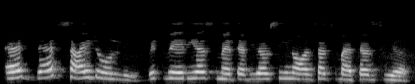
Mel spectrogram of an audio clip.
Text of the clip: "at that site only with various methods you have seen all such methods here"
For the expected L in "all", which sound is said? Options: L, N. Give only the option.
L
